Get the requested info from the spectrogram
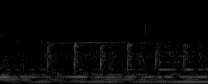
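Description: Quiet background music: a soft chord held steadily, with a few faint scattered hand claps.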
